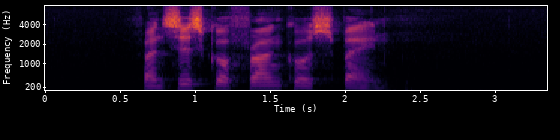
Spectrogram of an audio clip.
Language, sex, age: English, male, 19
